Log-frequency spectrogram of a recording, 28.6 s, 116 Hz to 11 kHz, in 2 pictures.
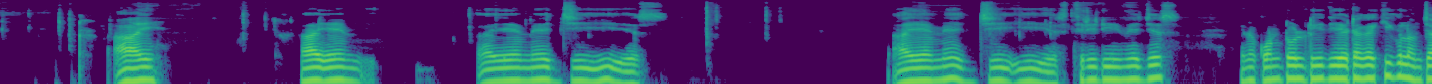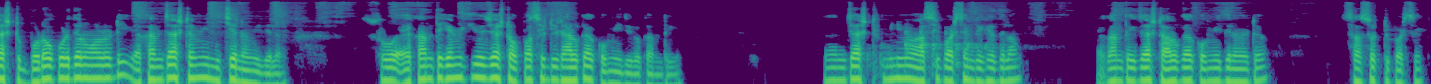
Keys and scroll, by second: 0.0 shift+d, 0.6 space, 2.4 BackSpace, 2.9 shift+i, 3.2 shift+m, 5.3 shift+a, 5.6 g, 5.9 e, 7.0 BackSpace, 9.8 shift+g, 10.2 shift+e, 10.5 shift+s, 12.9 ctrl+t.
